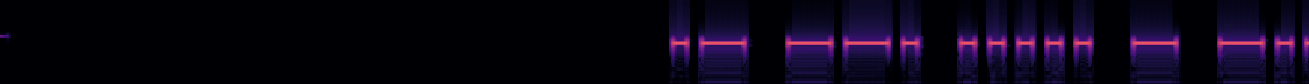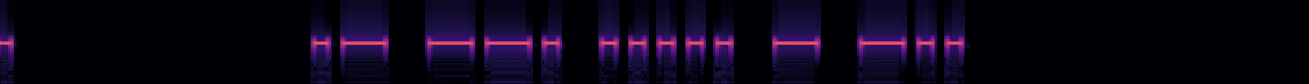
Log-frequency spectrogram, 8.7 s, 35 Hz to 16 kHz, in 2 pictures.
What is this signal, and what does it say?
Morse code, heard as a keyed tone, about 25 wpm, 690 Hz. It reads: AG5TD AG5TD
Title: USA Call Signs - 5 Characters - Repeated 2x - 25wpm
